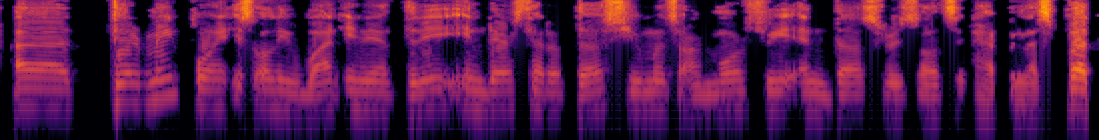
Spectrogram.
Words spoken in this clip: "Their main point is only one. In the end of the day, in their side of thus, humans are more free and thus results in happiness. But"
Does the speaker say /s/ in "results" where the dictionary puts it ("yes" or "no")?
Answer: yes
